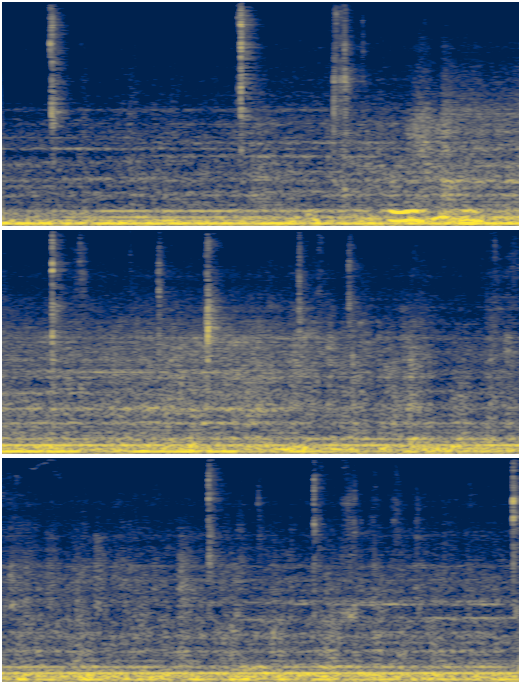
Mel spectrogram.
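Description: A person chewing with a mouth full and biting into a raw cucumber stick, giving a few sharp crisp crunches, over a steady low mechanical hum.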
